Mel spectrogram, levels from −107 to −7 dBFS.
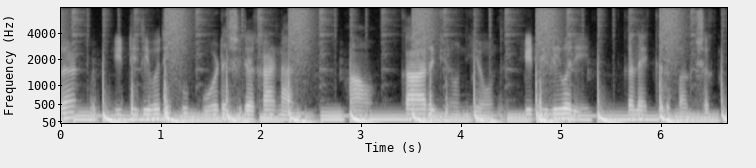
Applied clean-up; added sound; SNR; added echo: none; Bass guitar; -5 dB; none.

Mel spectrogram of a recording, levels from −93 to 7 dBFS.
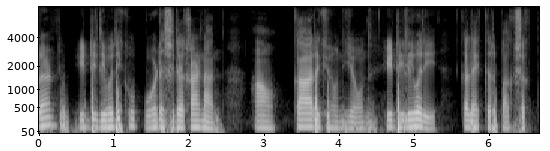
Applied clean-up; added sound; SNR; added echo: none; none; none; none.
